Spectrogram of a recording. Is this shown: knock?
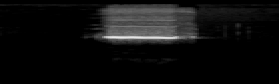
no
